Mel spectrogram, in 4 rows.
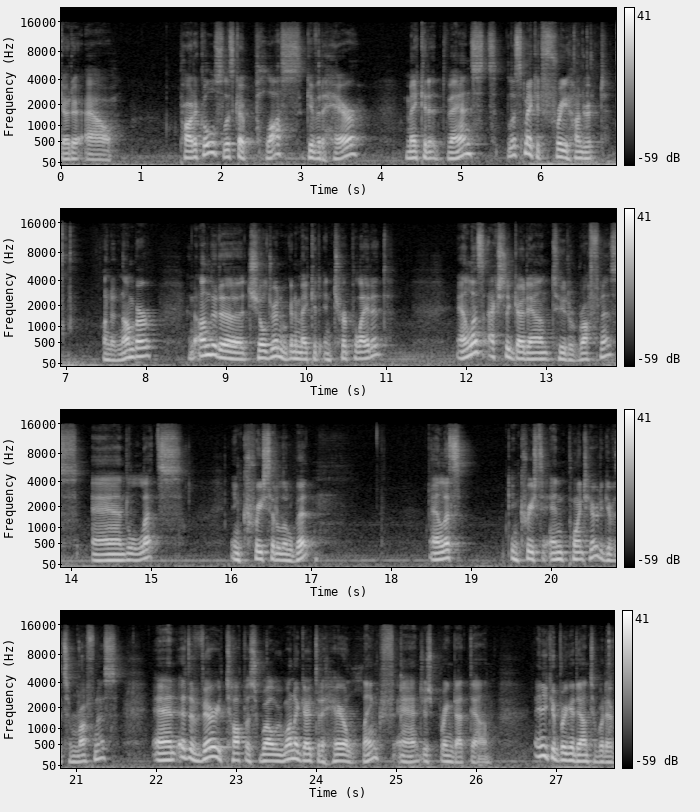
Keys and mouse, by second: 2.2-3.1 drag, 3.1-4.5 middle drag, 4.5 click, 4.6 middle click, 5.5-9.9 drag, 6.5 0, 9.9-13.2 middle drag, 13.2-27.7 drag.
